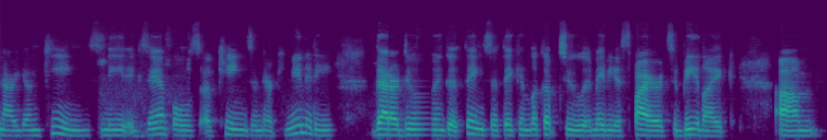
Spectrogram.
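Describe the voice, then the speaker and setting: Low-voiced upbeat woman host. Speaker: host and life coach. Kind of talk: casual video interview.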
